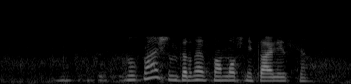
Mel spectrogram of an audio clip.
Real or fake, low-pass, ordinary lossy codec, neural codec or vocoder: fake; 3.6 kHz; MP3, 32 kbps; codec, 16 kHz, 2 kbps, FreqCodec, larger model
